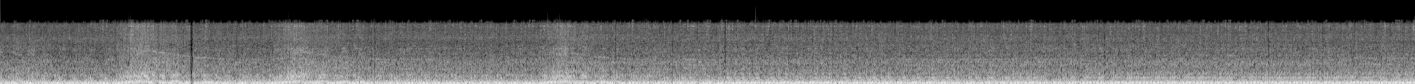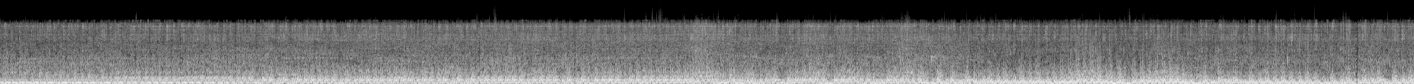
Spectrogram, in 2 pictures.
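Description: Volkswagen engine in a trike build running steadily, with a few short sharp sounds in the first six seconds and its note growing slightly louder about halfway through. It has started on a newly fitted starter switch and is running like a dream.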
